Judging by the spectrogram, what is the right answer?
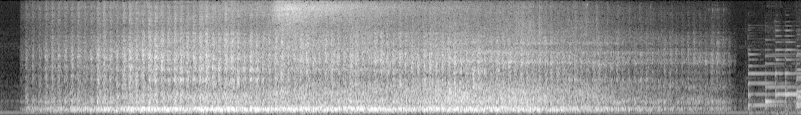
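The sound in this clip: A train runs on rails as a segment transition: steady rumbling and hissing clatter swells in, holds for a long stretch, then eases down, ending with a few musical notes.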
